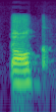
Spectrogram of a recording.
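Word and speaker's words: talk: टॉक में भी एल को साइलेंट रखा गया है।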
